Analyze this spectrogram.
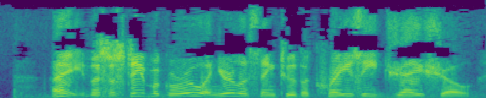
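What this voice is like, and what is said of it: Exaggerated crazy DJ voice. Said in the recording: “I'm doing a crazy DJ voice.”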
